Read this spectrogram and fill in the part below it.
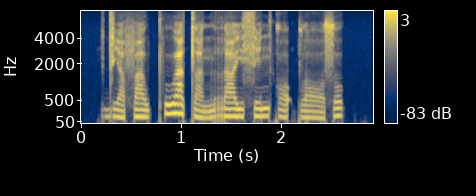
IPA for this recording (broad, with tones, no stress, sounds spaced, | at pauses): d i˨˩ a̯ f a˧ w pʰ u˥˩ a̯ t a˩˦ n r a˧ j s i˦˥ n k ɔ˨˩ ʔ p l ɔː˨˩ s o˥˩ k̚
